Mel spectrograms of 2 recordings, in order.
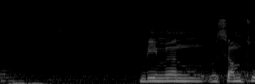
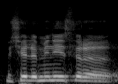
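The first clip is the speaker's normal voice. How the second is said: loud address; 3 semitones higher, 11 dB louder than usual. Real, not acted. Addresses minister loudly.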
